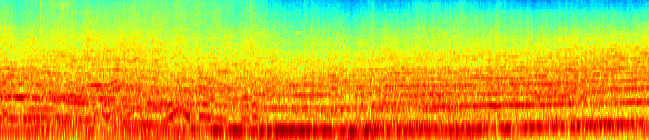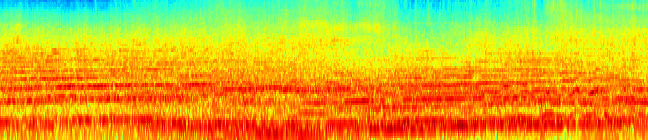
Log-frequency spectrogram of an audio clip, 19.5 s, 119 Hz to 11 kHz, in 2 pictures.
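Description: Several Pro 4 race trucks' engines running hard around a paved oval, a loud steady mix of overlapping engine notes whose pitches rise and fall as the trucks go round.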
